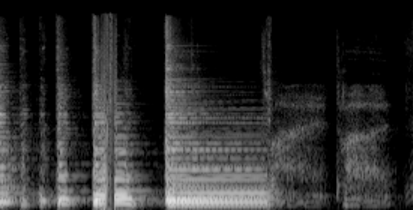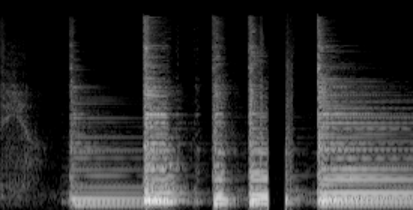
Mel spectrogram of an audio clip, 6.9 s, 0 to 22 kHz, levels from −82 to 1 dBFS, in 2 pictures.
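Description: The sound drops out briefly with crackle at each edge, at 0.85–0.98 s (open about 78 ms) and 5.61–5.88 s (about 152 ms), which is intermittent contact from a loose cable or plug.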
